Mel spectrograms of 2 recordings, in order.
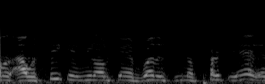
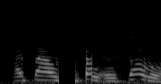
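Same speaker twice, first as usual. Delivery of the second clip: plain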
